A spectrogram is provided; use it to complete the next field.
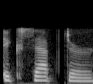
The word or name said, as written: accepter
